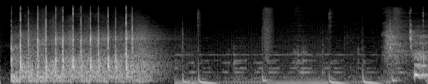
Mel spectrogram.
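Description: A fast, even drum roll of about a dozen strokes a second, lasting about a second and a half, followed by quieter background music with several deep falling bass hits.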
